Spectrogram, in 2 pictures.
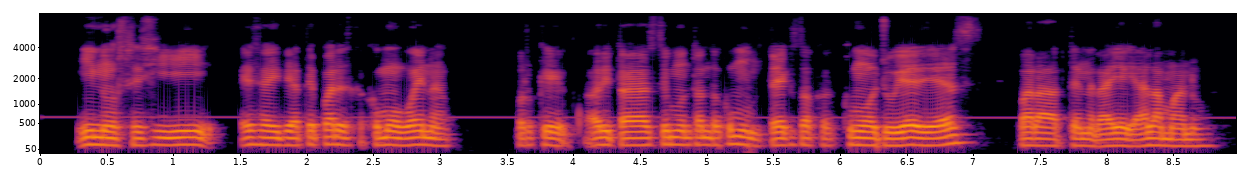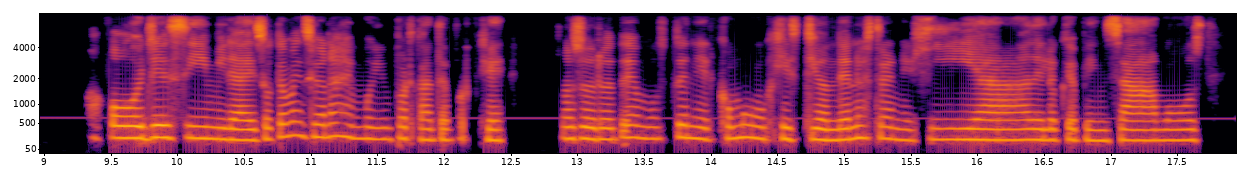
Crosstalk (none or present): none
